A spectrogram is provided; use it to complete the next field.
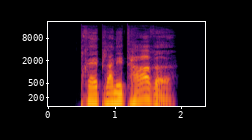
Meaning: inflection of präplanetar: 1. strong/mixed nominative/accusative feminine singular 2. strong nominative/accusative plural 3. weak nominative all-gender singular
- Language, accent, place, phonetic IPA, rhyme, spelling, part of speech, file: German, Germany, Berlin, [pʁɛplaneˈtaːʁə], -aːʁə, präplanetare, adjective, De-präplanetare.ogg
